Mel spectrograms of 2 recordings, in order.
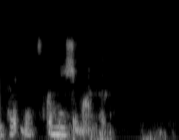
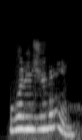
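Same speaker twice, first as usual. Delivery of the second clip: much higher, louder question; emphatic question; 8 semitones higher, 7 dB louder than usual. Shown as a demonstration. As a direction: call it out to the class. Question example read to class.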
